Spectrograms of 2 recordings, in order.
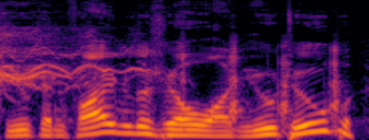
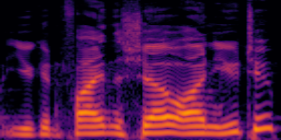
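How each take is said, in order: First: It is said in his put-on David voice. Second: It is said in his normal voice.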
